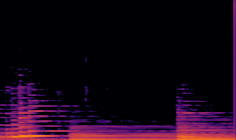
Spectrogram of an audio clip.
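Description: Piano playing a passage of chords between sung verses of a song, with a new chord struck about two-thirds of a second in and another just before the end.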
